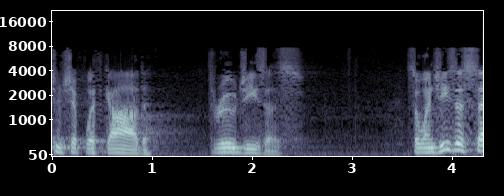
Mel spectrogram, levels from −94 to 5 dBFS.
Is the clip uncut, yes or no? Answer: yes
